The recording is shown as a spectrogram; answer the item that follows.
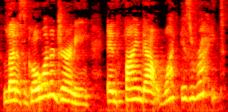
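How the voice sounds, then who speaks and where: A woman voicing a kindly, wise male toy bear who guides children in a storybook, gentle and courteous. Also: on the high side, very animated, a little slow, full character voice. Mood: reassuring.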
